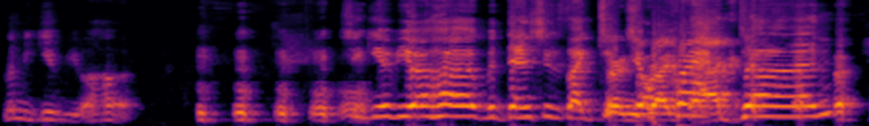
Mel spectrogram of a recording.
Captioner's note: laughter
